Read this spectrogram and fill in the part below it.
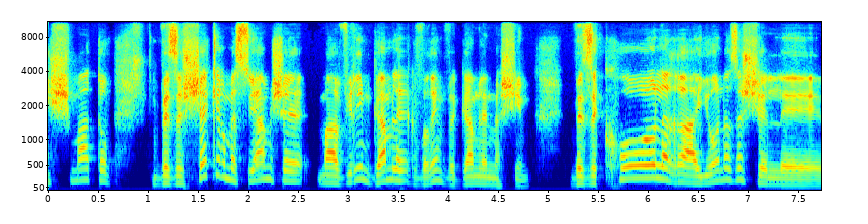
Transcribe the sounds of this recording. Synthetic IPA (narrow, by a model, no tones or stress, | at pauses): iʃmato̞vvezeʃekeʁme̞sujamʃe̞maːviʁimɡamleɡvaʁimveɡamle̞naʃimvezekʰo̞lhaʁaːjo̞naze̞ʃele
